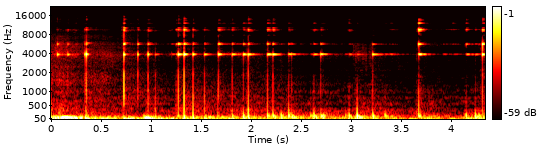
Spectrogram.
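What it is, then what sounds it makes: Glass bottle. An upright, hollow amber (brown) glass bottle, its fill level unseen, is tapped with short fingernails and fingertips in a quick, uneven run of taps. Each tap gives a sharp, bright glassy clink over a soft low thud, and every tap dies away almost at once.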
